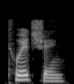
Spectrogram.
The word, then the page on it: twitching: British English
